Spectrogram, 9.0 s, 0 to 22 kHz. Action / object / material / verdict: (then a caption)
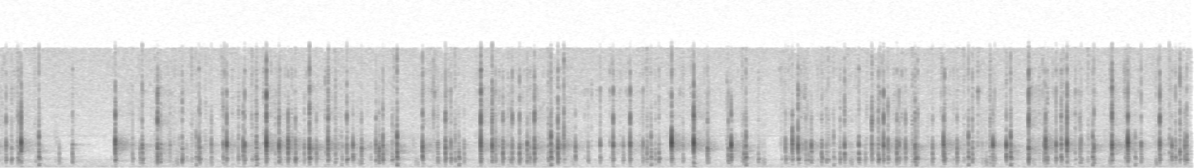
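tap / mechanical keyboard with ABS keycaps / ABS plastic / none. An F1-8X 80% mechanical keyboard in silver, with Lavender, a sandwich PC plate, foam and ABS keycaps, is typed on continuously with the fingertips of both hands. A dense, steady stream of quick, bright clacks is heard, each dying away almost instantly with no low-end thump.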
